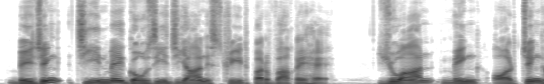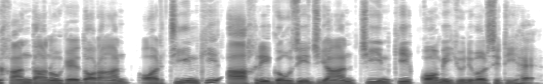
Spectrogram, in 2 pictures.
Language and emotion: Urdu, neutral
